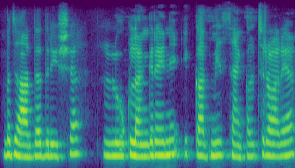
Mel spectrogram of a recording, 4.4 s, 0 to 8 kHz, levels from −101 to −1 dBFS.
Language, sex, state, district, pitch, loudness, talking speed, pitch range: Punjabi, female, Punjab, Fazilka, 230 Hz, -17 LUFS, 190 wpm, 220-245 Hz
